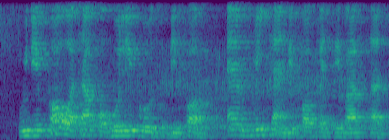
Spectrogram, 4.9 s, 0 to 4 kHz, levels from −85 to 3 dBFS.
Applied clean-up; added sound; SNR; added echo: none; Growling; 14 dB; reverberation time 0.8 s.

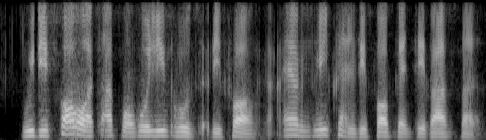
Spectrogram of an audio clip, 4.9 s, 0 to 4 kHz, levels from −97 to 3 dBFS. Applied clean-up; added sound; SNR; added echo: neural separator model SepFormer WHAMR!.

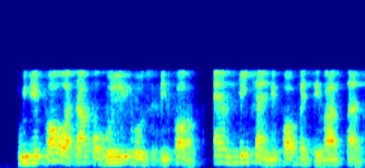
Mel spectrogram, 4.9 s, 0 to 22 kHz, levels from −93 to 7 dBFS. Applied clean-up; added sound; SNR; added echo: neural mask model DeepFilterNet 3.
